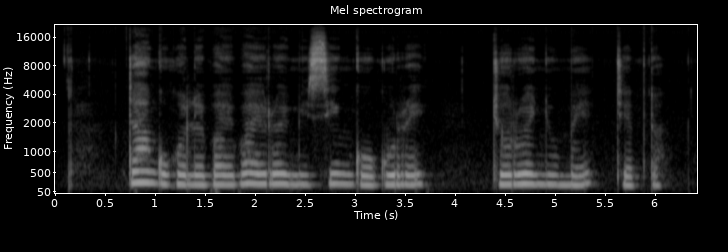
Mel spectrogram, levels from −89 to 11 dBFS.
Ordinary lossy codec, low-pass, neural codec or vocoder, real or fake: none; none; none; real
